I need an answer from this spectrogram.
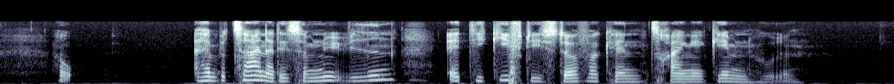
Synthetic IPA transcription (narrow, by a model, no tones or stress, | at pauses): hænb̥e̝t͡sʰɑ̈ɪ̰nɐd̥e̝sɒ̽mny̰ːʋið̞ˠn̩ʔæ̥iɡ̥ifd̥iəsd̥ɒ̽fɐkʰænt͡sʰʁaŋəɡ̥en̰m̩ɦo̝̰ð̞̰ˠn̩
